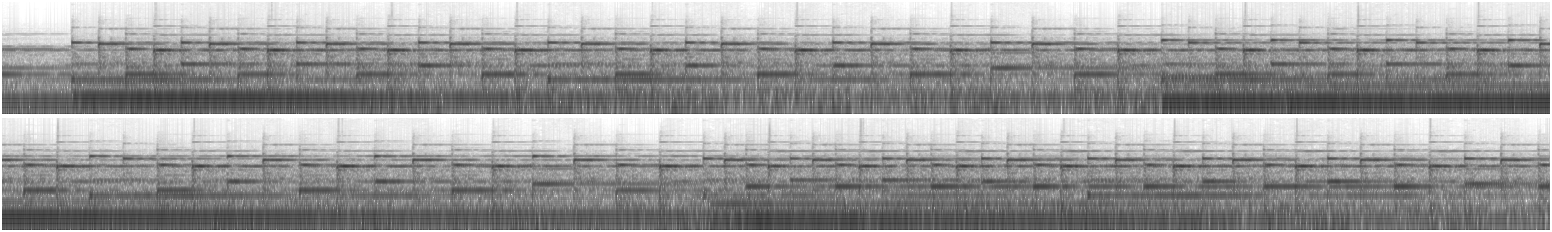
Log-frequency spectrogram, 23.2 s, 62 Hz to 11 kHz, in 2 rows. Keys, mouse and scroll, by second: 7.8 scroll down 1, 8.0 scroll up 2, 8.1 click, 8.3 middle click, 8.5 scroll down 1, 8.8 ctrl+z, 9.5 Tab, 9.7 middle click, 10.1 Tab, 11.1 Return, 11.5 click, 14.1 scroll down 1, 14.2-15.5 shift+middle drag, 14.2 KP_1, 14.5 click, 14.7 Tab, 15.2 ctrl+r, 15.6 Escape, 15.8 alt+click, 15.9 g, 16.1 alt+click, 16.2 g, 16.5 middle click, 17.8 middle click, 18.1 Tab, 18.2 click, 18.5 Tab, 18.5 shift+middle click, 18.7 f, 19.0 click, 19.6 x, 19.9 a, 20.3 scroll up 1, 20.4 Tab, 20.5 shift+middle click, 20.7 Tab, 20.8 click, 21.8 shift+click, 22.2 Tab, 22.4 ctrl+r, 22.5 click, 22.6 g, 22.7 ctrl+click, 22.8 middle click.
